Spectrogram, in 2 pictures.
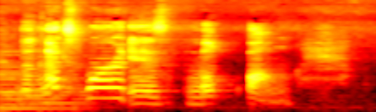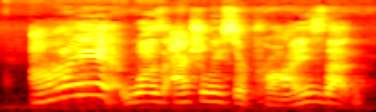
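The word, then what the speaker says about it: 먹방: The next word is mukbang. I was actually surprised that this word has gotten so popular, but why are you guys pronouncing it as mukbang? What is muk? It's not mukbang, it's mukbang.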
